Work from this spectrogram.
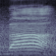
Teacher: کہاں سے ادا ہو رہا ہے؟ ہونٹوں سے، دونوں ہونٹوں سے، دونوں ہونٹ ملے آپس میں تو با ادا ہوا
